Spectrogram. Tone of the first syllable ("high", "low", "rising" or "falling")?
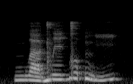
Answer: low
